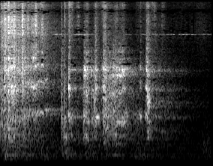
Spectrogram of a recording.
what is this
Metal door opening with a creepy, creaky sound.
mechanical, door, creak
